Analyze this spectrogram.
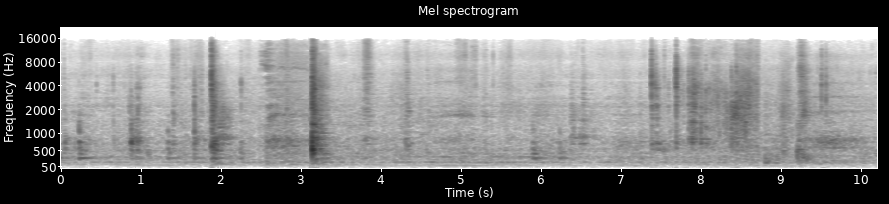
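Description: Scattered clicks and knocks of a metal T-handle driver and hands working on the plastic air filter box and carburetor of a small single-cylinder engine, with one sharp knock about three seconds in.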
